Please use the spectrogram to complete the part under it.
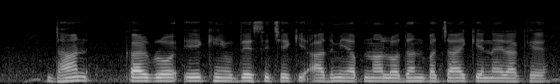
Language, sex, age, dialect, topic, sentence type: Maithili, male, 56-60, Angika, banking, statement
